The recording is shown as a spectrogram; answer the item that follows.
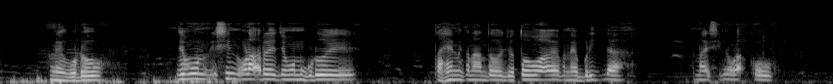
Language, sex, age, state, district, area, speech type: Santali, male, 18-30, West Bengal, Uttar Dinajpur, rural, spontaneous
